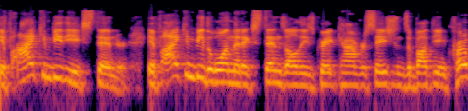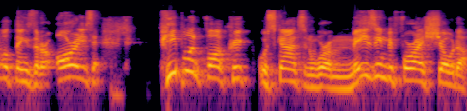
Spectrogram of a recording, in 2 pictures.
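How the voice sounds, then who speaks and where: A loud man's voice, high in pitch and animated in tone, at a very fast pace with very wide pitch swings. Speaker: school superintendent. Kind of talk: interview.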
